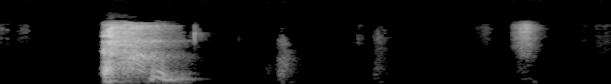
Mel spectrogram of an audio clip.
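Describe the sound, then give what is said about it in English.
A person coughs once, a single harsh, forceful burst followed by a few faint, short breathy traces, with silence around them. “Not me coughing on a podcast.”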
